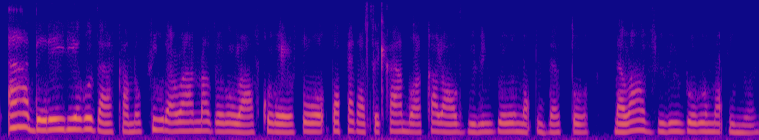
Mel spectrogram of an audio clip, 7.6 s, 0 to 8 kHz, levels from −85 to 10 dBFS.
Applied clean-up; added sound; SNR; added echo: neural diffusion model UNIVERSE++.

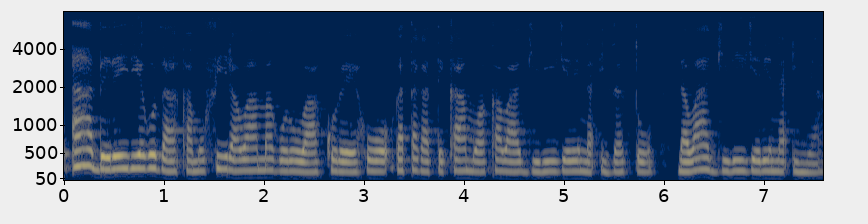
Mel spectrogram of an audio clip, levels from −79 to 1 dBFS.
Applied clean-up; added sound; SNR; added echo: none; none; none; none.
